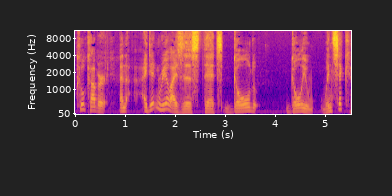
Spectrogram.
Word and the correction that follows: Godlewski: if I'm saying that right, probably not, is doing the art, but L. Tabe and John Timms are doing the covers for all the rest of the book. So I didn't even remember, was Timms' last book drawing the interiors, was that 15? – It might have been, because Godlewski, I think is how you pronounce it.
